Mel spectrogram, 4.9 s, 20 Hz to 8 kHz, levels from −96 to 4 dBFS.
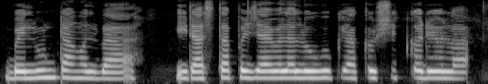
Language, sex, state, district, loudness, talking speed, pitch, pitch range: Bhojpuri, female, Bihar, East Champaran, -21 LUFS, 145 wpm, 245 Hz, 235-250 Hz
